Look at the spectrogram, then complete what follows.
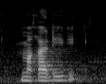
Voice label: "feelcold", Nukuoro

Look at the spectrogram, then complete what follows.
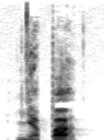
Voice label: "zapa", Apatani

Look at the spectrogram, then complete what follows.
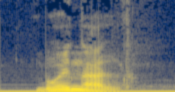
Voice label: "bue'e nald", San Mateo Macuilxochitl Zapotec; invierno

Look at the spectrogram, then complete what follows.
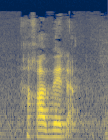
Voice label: "be hot", Nukuoro

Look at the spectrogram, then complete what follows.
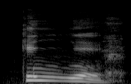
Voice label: "bird", Wamut

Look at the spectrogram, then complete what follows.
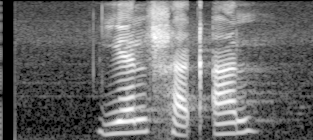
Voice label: "demasiado", Q'anjob'al

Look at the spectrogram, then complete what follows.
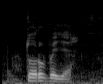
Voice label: sweat, Ipili; Ambua

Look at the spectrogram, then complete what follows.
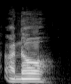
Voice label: "anoo", Apatani

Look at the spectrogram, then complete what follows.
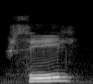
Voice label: "rsily", San Lucas Quiaviní; morning

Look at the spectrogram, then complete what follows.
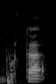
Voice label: "burta", Apatani

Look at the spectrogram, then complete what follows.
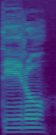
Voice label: "tero", apatani

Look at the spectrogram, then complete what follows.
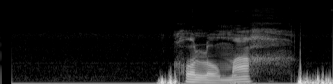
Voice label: head, achi

